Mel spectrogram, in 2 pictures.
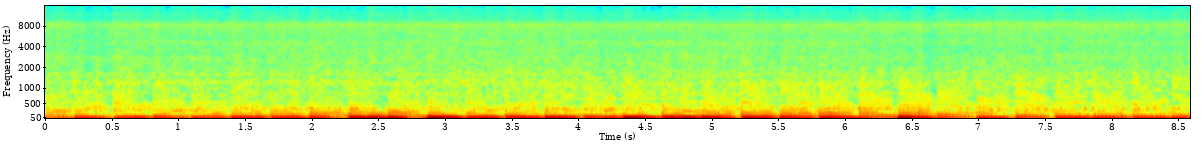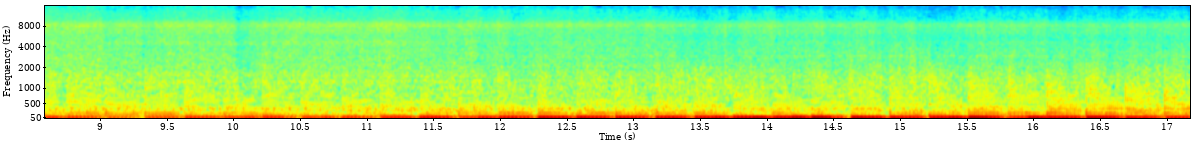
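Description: A David Brown tractor's engine running at a steady road speed, a constant drone with a deep, uneven rumble beneath it, heard from the cab.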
